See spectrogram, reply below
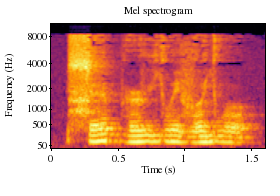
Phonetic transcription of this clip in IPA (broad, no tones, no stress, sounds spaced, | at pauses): ɬ ɘ bʱ ə˞ v j u e̯ v ɤ j w o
